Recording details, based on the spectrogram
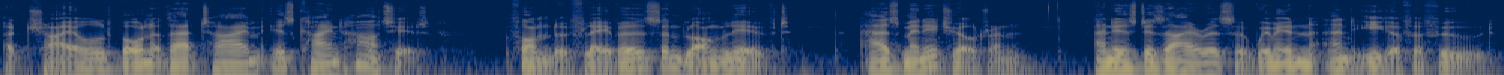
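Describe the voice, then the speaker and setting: Male audiobook reader for scripture: low register, highly varied intonation, solemn measured phrasing. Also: very animated, gravelly, a little mellow. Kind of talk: scripted reading of an ancient Buddhist text.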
